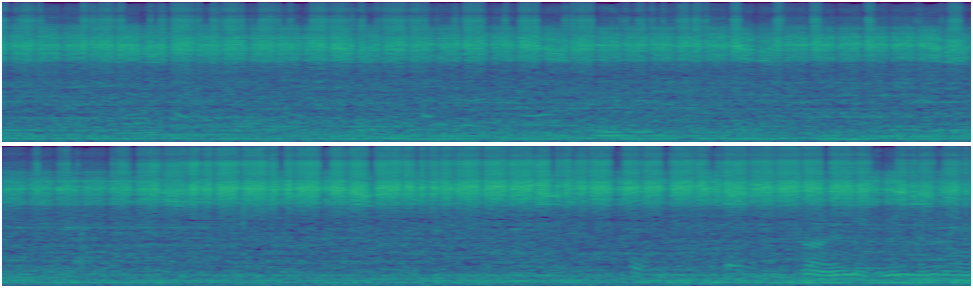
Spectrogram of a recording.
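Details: Continuous shrill buzz of a green annual cicada, Tibicen linnei, high in the treetops, throbbing evenly and growing slightly louder, with a brief bird note near the end.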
